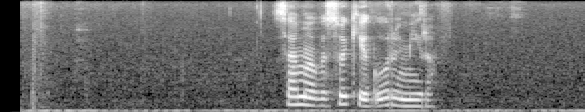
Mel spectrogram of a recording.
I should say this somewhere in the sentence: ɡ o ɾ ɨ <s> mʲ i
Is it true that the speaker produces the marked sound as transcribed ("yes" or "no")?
no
